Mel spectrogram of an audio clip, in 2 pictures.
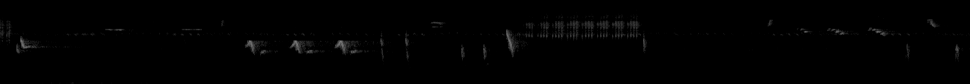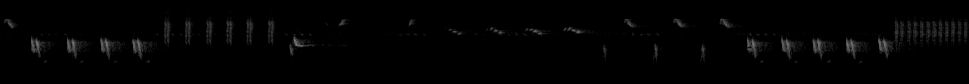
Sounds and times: distinct rustle of foliage 0:00.0 - 0:00.6
choirs of crickets 0:00.0 - 0:19.3
predawn nightingale 0:00.0 - 0:19.3

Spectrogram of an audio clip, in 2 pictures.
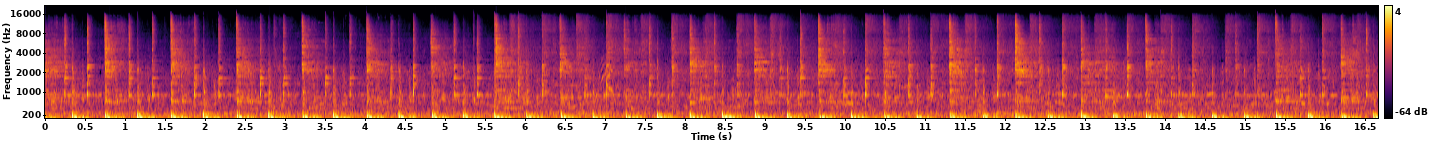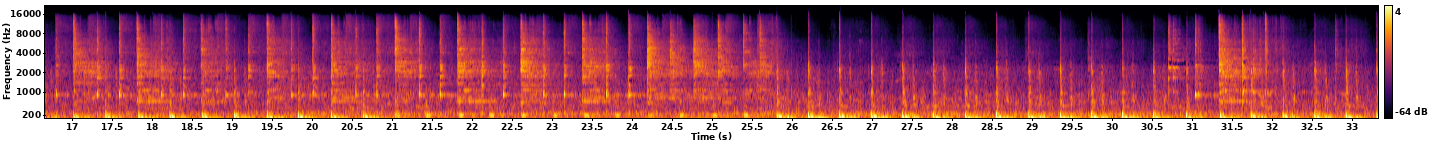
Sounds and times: Street drummer 0:00.0 - 0:33.3
people 0:00.0 - 0:33.3

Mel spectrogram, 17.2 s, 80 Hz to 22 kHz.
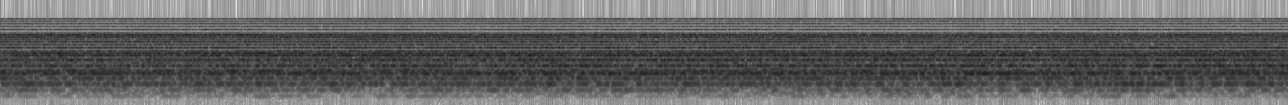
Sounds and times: drone 0:09.2 - 0:17.1

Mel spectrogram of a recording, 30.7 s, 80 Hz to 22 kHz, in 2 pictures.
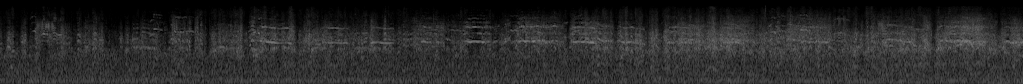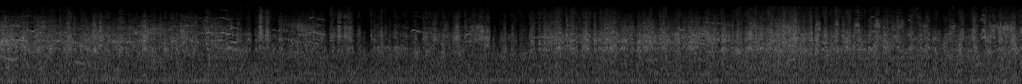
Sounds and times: birds 0:00.0 - 0:30.6
ducks 0:00.0 - 0:30.6
river 0:00.0 - 0:30.6

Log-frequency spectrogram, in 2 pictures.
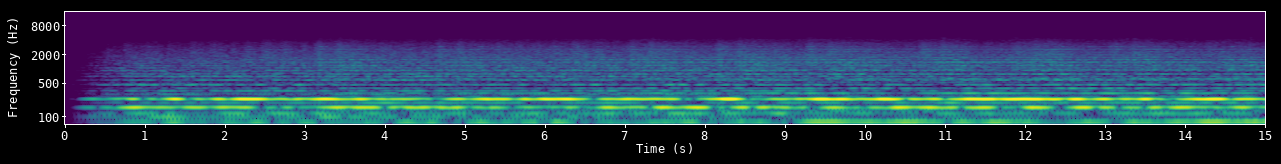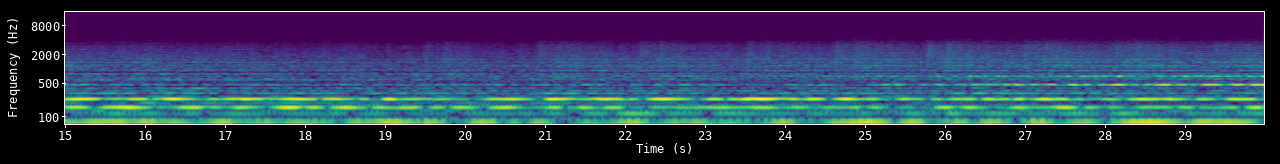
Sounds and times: evolving drone sound 0:21.4 - 0:29.9

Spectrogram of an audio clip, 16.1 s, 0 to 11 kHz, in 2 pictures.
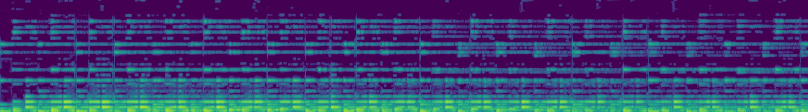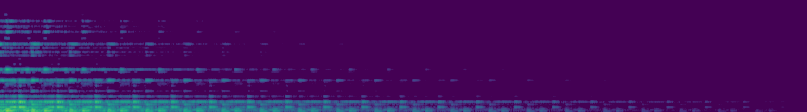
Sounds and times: synth arpeggio 0:00.0 - 0:09.2

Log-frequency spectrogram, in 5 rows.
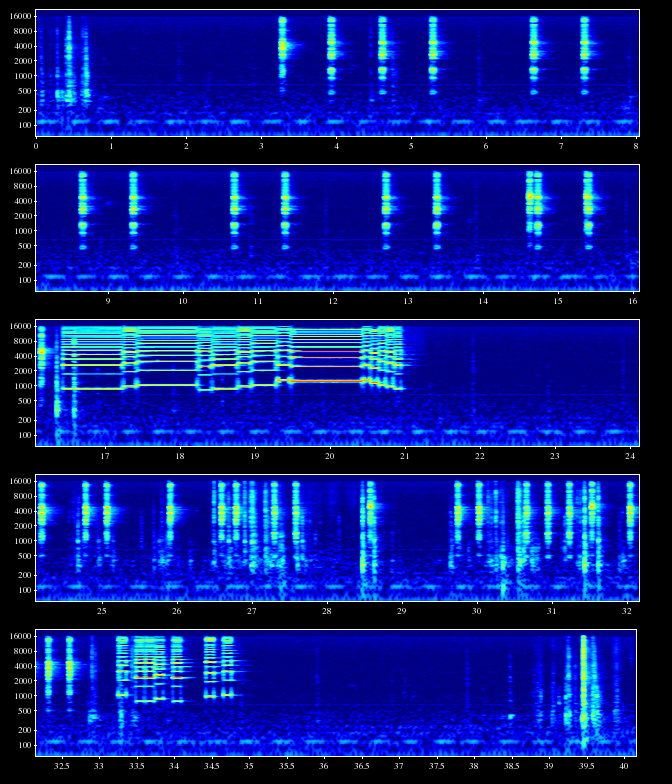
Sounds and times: Old electronic game 0:16.4 - 0:21.0
Old electronic game 0:24.6 - 0:28.9
Old electronic game 0:29.6 - 0:34.8

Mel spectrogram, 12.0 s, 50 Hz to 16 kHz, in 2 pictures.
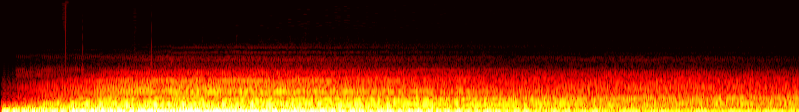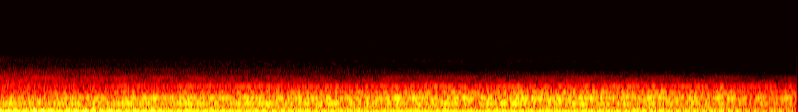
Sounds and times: reverbed synth hit 0:00.0 - 0:06.4

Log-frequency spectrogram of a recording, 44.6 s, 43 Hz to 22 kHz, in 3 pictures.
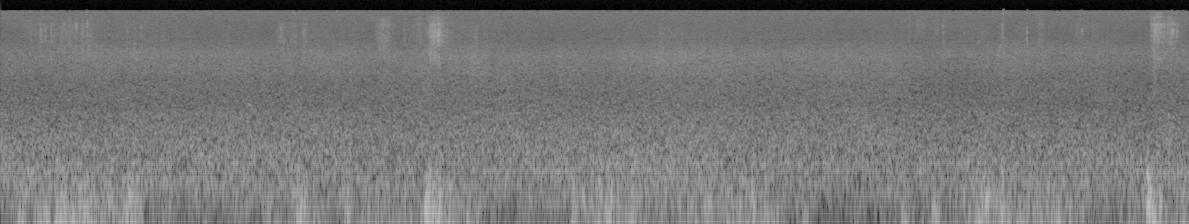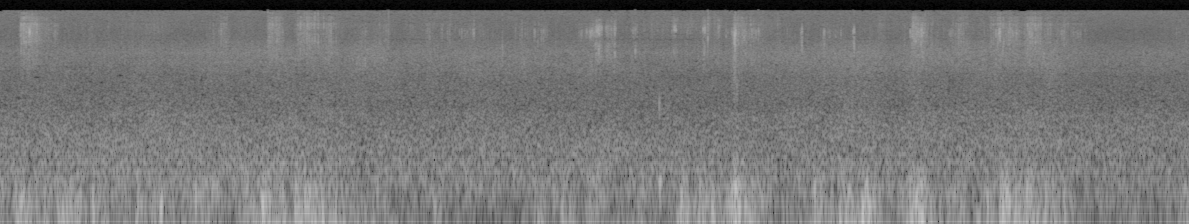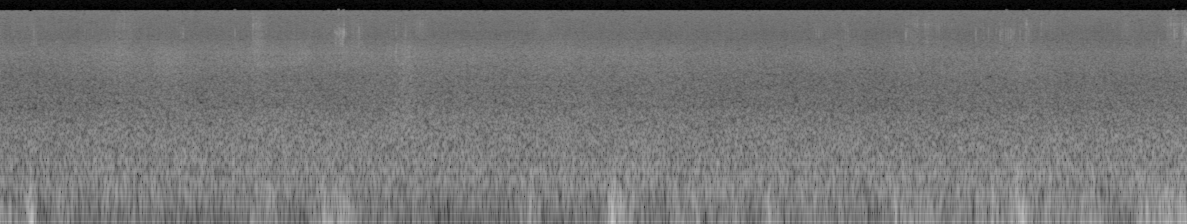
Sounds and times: sea far below 0:00.0 - 0:44.5
wind 0:00.0 - 0:44.5

